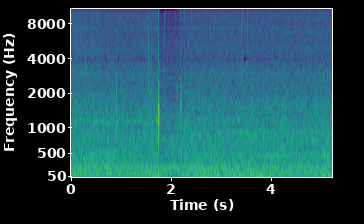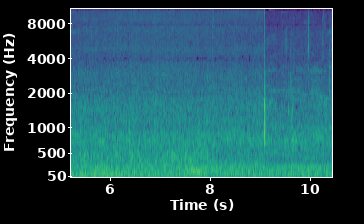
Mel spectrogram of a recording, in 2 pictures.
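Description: Steady low rumble of distant road traffic, with a sharp click a couple of seconds in and another near the end.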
